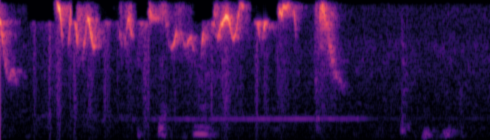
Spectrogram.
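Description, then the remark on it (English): A small bird chirps rapidly in a quick run of high, bright tweets lasting a few seconds, fairly clear, with a faint steady tone underneath and a few low murmurs near the end. “It's like a little bird. Did you hear it?”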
